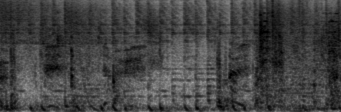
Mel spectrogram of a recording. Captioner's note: grunts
